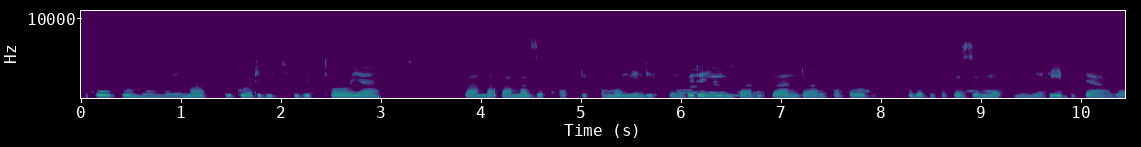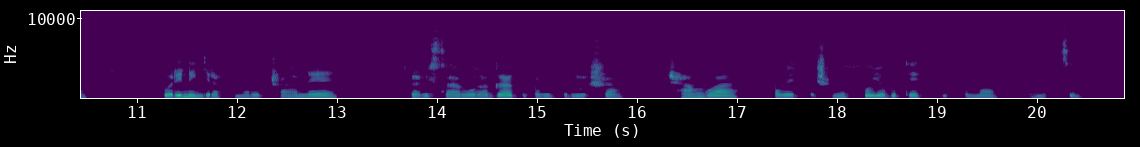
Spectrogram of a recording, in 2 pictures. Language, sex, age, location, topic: Kinyarwanda, female, 50+, Musanze, agriculture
